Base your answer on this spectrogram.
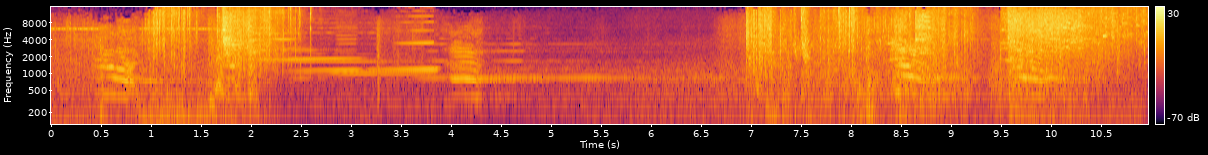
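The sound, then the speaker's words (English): A fantasy TV battle scene in which Jon Snow kills a White Walker with the Valyrian steel sword Longclaw: loud clashing bursts and a sharp icy shattering, eerie high tonal screeches, and a quieter stretch in the middle before the clashing resumes. “I'm going to play a clip from a fight with the White Walker War at the end of season 5.”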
